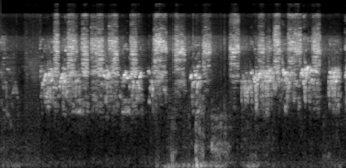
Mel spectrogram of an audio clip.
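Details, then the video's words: Budgies chirp in quick, evenly spaced bursts of bright, high warbling notes after a quiet start, with a soft low thud midway. "Beautiful Budgies Chirping Sounds"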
